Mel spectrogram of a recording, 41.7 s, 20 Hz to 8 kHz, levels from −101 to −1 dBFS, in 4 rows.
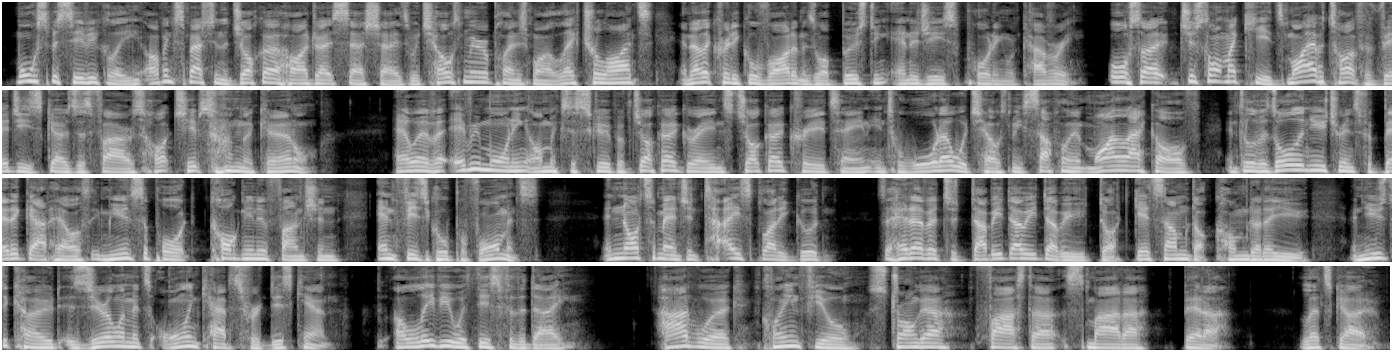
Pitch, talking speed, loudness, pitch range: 135 Hz, 175 wpm, -20 LUFS, 120-155 Hz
